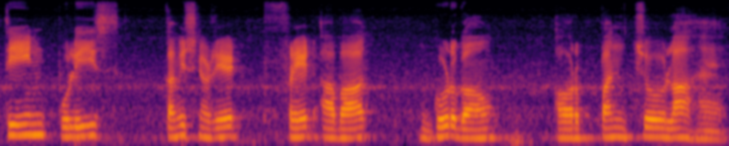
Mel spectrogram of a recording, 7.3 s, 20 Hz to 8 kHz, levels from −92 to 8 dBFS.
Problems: constant background noise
